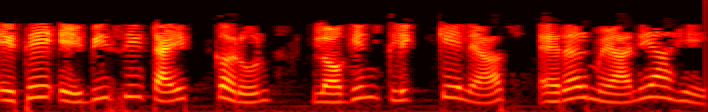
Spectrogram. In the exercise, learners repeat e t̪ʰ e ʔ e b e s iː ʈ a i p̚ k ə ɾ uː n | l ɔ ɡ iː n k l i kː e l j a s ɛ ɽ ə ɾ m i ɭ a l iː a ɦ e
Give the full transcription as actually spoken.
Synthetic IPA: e t̪ʰ e ʔ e b i s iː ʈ a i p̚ k ə ɾ uː n | l ɔ ɡ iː n k l i kː e l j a s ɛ ɾ ə ɾ m i ɭ a l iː a ɦ e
